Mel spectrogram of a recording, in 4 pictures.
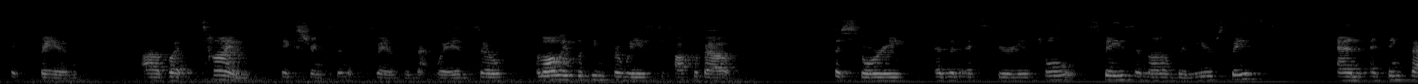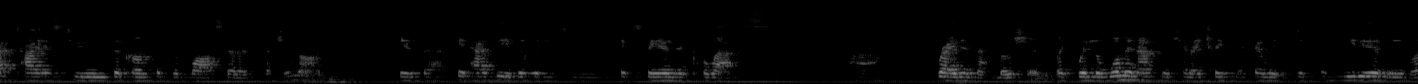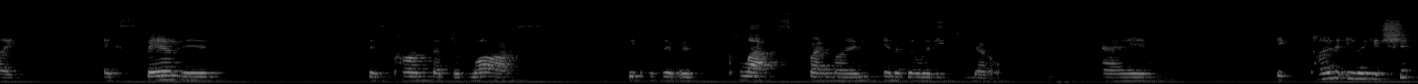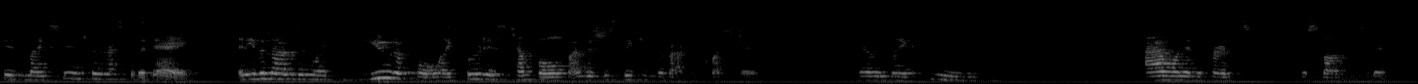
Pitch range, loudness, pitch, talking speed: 120-185 Hz, -46 LUFS, 170 Hz, 140 wpm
